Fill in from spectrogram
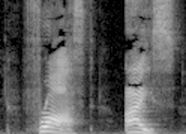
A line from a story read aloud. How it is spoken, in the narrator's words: Mina yelled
